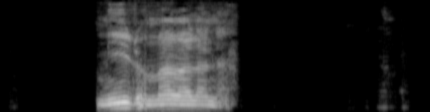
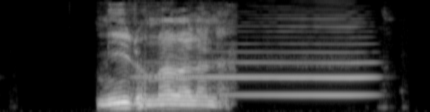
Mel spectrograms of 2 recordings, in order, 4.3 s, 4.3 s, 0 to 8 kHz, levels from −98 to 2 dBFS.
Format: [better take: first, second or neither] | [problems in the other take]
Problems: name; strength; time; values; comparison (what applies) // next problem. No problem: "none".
first | background sound (Wind instrument, woodwind instrument); 13 dB below the speech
